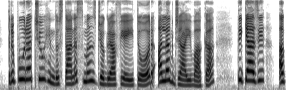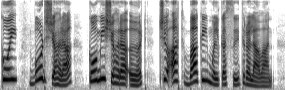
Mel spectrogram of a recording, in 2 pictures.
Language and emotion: Kashmiri, neutral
